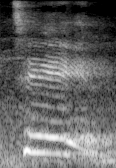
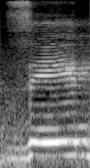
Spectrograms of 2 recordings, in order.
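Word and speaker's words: zehn: jadi bacanya Noin kemudian 10 ini Ce cin ya Cin bukan Zin bukan Zen tapi Cin gitu ya Nah ini adalah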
